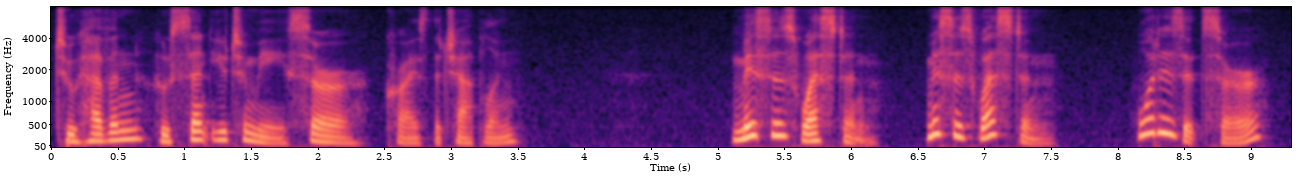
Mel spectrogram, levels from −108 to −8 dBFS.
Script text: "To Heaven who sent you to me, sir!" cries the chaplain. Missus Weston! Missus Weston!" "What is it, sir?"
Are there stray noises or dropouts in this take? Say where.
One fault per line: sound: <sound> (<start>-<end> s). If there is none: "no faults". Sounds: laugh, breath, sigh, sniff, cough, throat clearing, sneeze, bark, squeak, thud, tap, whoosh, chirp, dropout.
no faults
